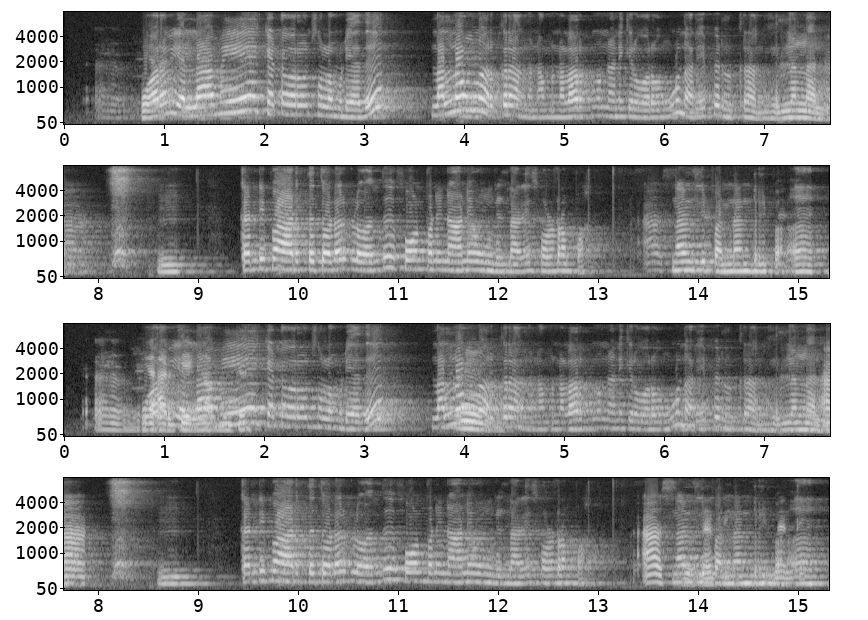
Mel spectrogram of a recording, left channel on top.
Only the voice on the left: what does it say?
ஒறவு
எல்லாமே
கெட்ட ஒறவுனு சொல்ல முடியாது நல்லவங்களு
இருக்கறாங்க நம்ம நல்லா இருக்கணும்ண்னு நனைக்கிற ஒரவு நறைய ப் பேர் இருக்குறாங்க இல்லல்லா இல்ல
ம் கண்டிப்பா இப்ப அடுத்த தொடர்புல வந்து போன் பண்ணி நானே உங்களுக்கு நறைய சொல்றன்ப்பா
நன்றிப்பா
நன்றிப்பா
ஆ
